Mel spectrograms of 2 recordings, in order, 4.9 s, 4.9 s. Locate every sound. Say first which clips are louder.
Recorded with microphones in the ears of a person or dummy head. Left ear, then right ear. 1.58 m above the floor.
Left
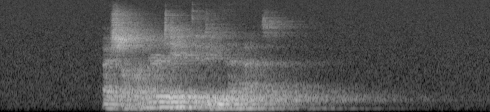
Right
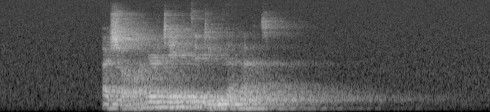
1.0 s a man speaking: right 3 dB; 40° right (ahead or behind), 2.5 m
